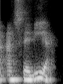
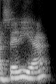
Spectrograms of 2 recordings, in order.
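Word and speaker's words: acedía: En el diccionario van a encontrar otra palabra muy parecida, pero que tiene el acento en la I, la asedía.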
